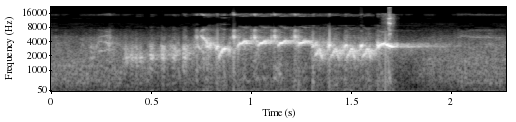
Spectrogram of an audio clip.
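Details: A House Wren sings a fast, bubbly burst of about a second and a half: rapid trills and chatters rising and falling, ending in a sharp high note.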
